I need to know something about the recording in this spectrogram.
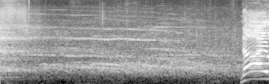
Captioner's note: audience cheers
